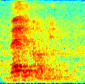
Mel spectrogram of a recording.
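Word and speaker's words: Velkomin: Pero en este caso, no. Hay algunas irregularidades en la pronunciación del islandés, entonces uno tiene que verlas en contexto, en la práctica. Esto lo van a escuchar como Välkommen.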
